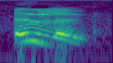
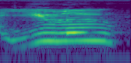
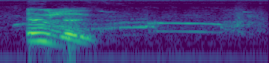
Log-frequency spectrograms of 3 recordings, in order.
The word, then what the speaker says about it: ulu: we're gonna solve this it is pronounced oolu not yulu or yuli it is ulu dictionary iphone that's it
